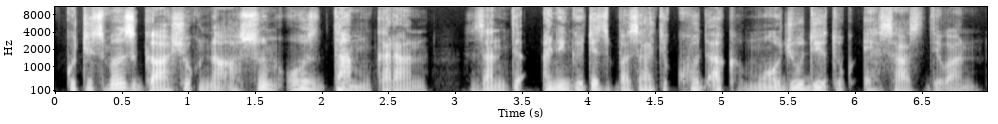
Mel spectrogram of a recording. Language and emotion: Kashmiri, fearful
